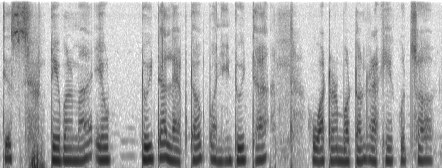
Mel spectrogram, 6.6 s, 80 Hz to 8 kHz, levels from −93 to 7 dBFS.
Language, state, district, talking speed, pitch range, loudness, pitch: Nepali, West Bengal, Darjeeling, 110 wpm, 165-185 Hz, -17 LUFS, 170 Hz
